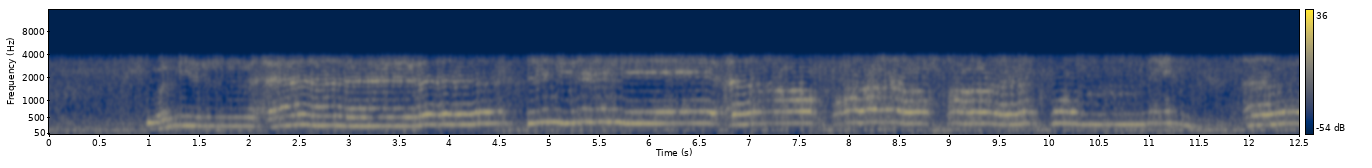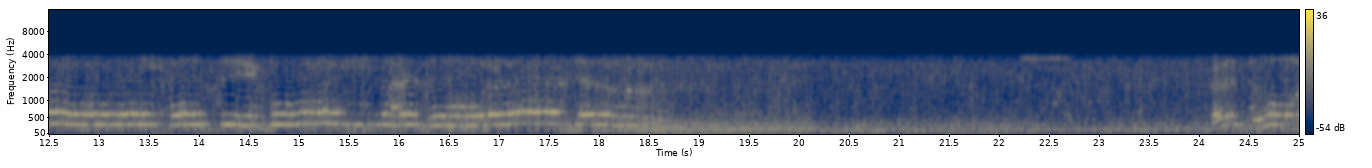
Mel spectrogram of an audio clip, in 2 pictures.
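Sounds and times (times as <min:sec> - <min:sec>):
man chanting: 0:24.1 - 0:25.0.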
